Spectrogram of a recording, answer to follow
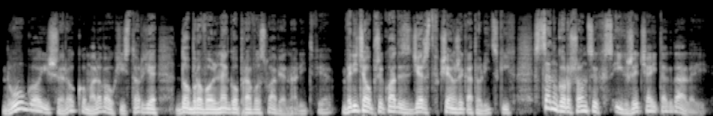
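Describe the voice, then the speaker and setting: A man reading literary prose aloud as an audiobook narrator, expressive and dramatic. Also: sits low, moderate pace, vocal fry, few pauses, husky, no echo, clean studio sound.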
